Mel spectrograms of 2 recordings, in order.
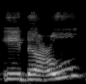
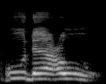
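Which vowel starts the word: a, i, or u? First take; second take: i; u. First: The word begins with an i vowel. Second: The word begins with an u vowel. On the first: The speaker calls it wrong. "bukan ida'u" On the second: The speaker calls it right. "ain berharokat dhammah, maka dia dibaca uda'u"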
